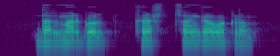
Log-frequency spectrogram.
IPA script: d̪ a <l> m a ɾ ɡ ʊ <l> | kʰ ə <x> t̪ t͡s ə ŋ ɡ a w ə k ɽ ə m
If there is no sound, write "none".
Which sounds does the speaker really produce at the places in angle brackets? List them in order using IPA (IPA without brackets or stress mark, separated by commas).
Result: l, l, ʂ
